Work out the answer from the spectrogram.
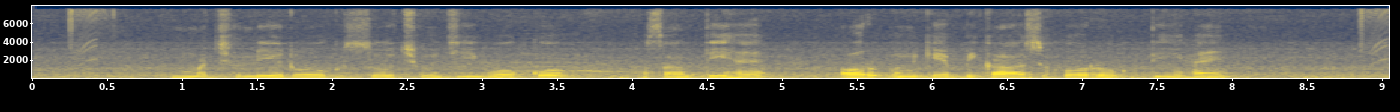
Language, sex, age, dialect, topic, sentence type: Hindi, male, 18-24, Kanauji Braj Bhasha, agriculture, statement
